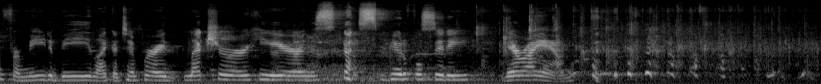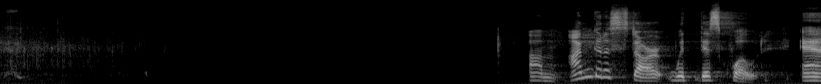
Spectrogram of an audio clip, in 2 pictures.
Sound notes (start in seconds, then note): 5.4 audience applauding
